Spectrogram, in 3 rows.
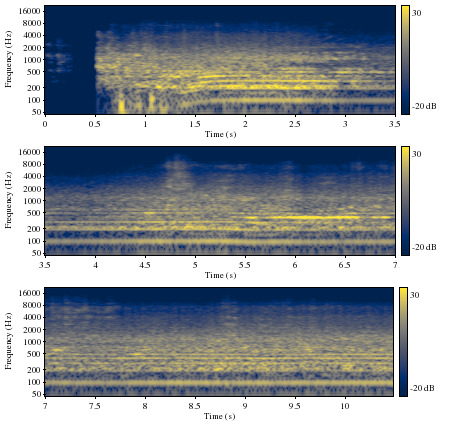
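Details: Troy-Bilt mower with old-style Briggs 550 engine, plastic carb rebuilt with new diaphragm after no-start: fires right away and settles into a steady, even buzz with no misses or hunting; normal running.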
